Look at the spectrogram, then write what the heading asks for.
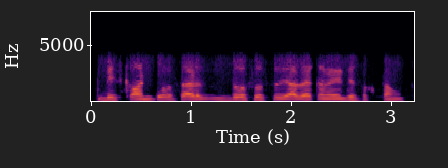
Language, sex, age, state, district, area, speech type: Urdu, male, 18-30, Bihar, Saharsa, rural, conversation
